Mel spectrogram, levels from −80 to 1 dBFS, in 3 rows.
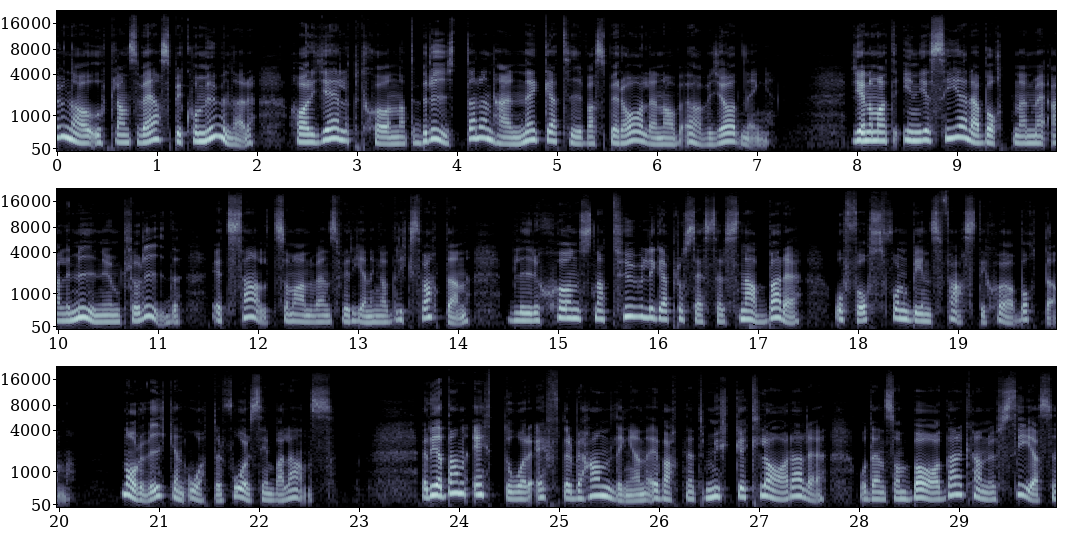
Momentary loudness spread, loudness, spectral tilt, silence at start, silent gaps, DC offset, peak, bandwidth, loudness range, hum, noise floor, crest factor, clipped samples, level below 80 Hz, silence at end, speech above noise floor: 10 LU; -25 LUFS; -5 dB/octave; 0 s; none; under 0.1%; -4 dBFS; 19.5 kHz; 5 LU; none; -59 dBFS; 20 dB; under 0.1%; -68 dBFS; 0 s; 34 dB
